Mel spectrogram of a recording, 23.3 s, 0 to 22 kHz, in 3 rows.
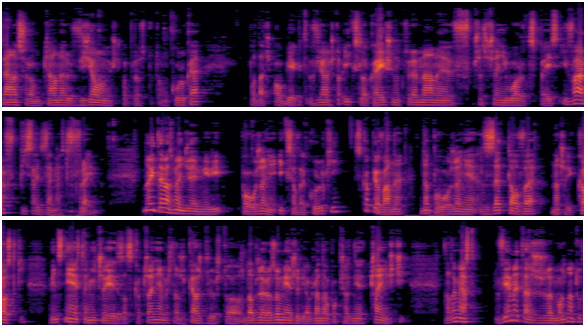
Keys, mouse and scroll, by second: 1.7 click, 2.6 click, 6.7-7.3 scroll up 1, 8.2 click, 8.8 v, 9.1 a, 11.1 right click, 12.3-13.6 drag, 14.0 shift+click, 15.4-17.1 drag, 16.8 Escape, 17.8 middle click, 18.5 shift+click, 23.0 click.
